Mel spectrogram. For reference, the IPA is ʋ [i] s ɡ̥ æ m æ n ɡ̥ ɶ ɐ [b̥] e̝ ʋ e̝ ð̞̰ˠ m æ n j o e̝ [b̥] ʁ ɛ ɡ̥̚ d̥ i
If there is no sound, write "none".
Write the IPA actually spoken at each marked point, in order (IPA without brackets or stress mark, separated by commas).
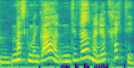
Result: æ, d̥, ɡ̥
